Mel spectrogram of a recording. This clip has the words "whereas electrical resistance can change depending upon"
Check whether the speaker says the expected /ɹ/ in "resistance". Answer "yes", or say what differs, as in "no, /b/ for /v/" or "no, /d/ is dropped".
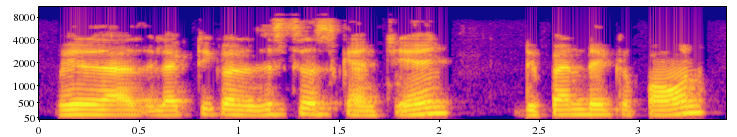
yes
